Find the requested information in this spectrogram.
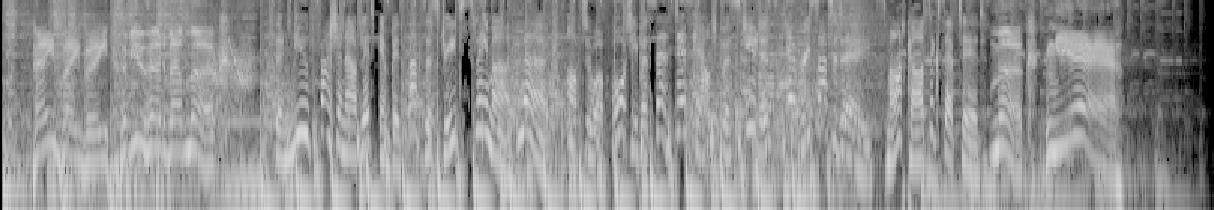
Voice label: radio commercial; vibefm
